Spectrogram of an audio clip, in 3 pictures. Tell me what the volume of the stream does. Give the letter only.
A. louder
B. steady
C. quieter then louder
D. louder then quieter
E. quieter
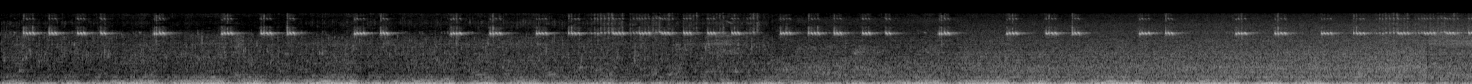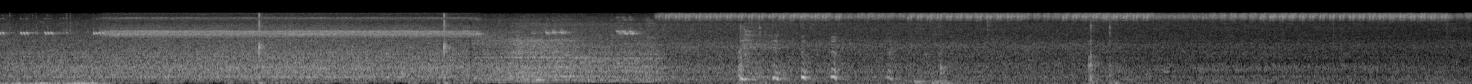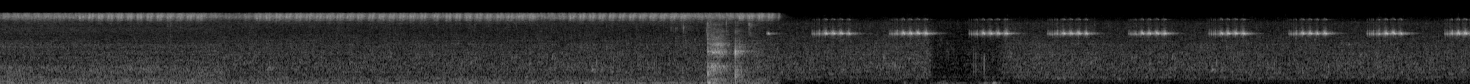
D.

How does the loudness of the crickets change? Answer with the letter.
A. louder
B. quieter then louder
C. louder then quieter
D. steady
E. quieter
B.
